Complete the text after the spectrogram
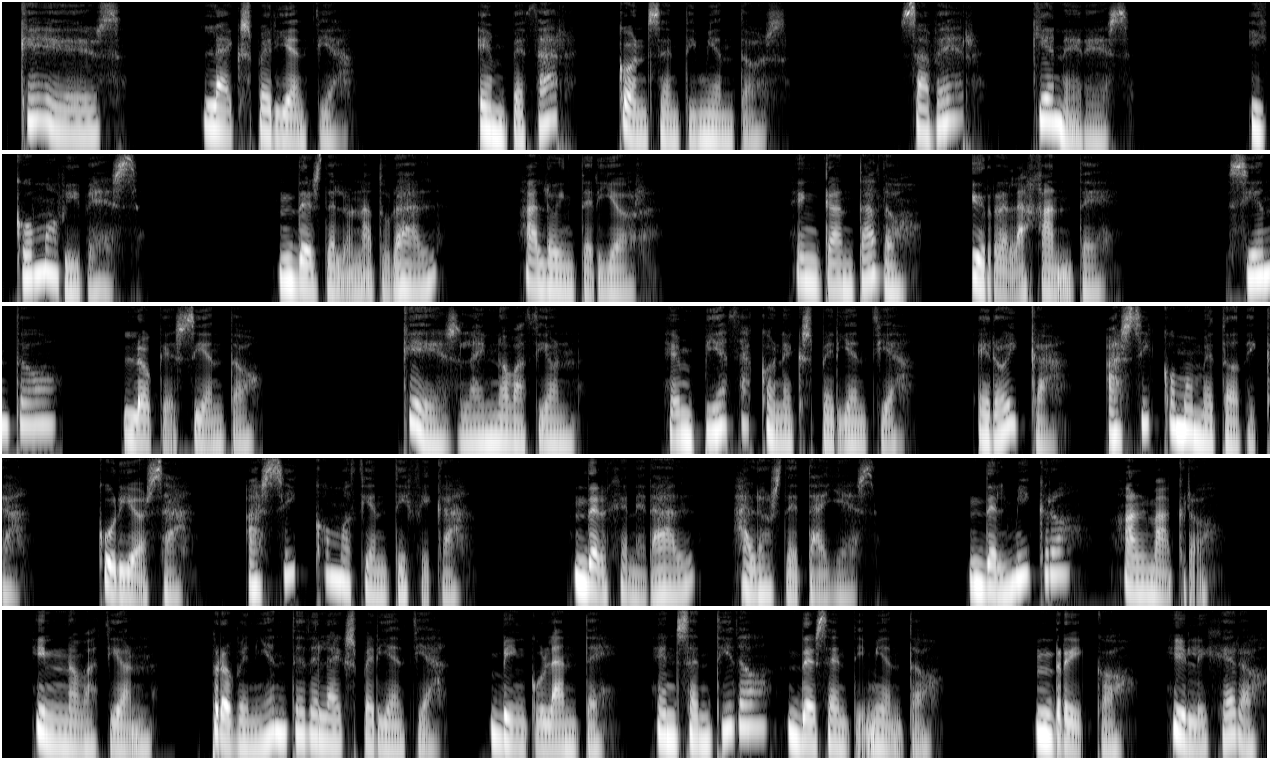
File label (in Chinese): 西班牙语 女 干音 广告; Innoaesthetics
